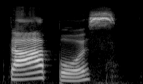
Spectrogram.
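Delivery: stress on first syllable of "tapos". Explaining how stress changes meaning, saying the word with stress on first syllable. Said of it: "When the emphasis is on the first syllable".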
